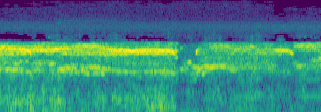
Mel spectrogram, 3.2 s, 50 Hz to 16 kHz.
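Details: One long, rasping wail of almost two seconds, then a quieter, broken continuation, from peregrine falcons fed on the Evoluon nest grating on 13 May 2018.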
